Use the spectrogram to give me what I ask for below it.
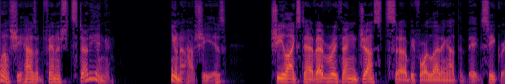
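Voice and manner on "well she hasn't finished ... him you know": plain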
